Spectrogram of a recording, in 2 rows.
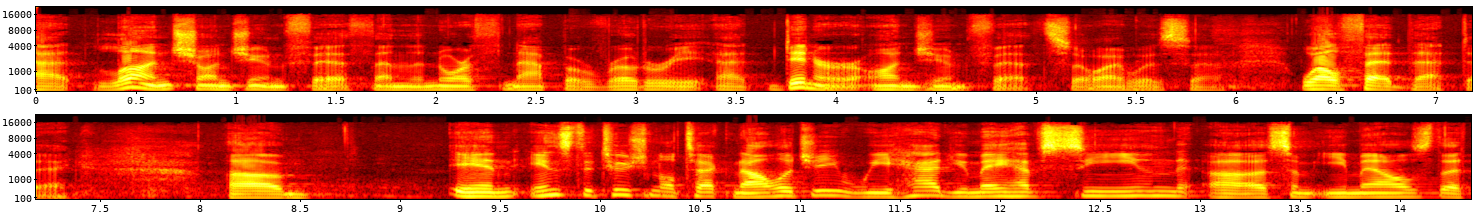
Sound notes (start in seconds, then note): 8.6 laughter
